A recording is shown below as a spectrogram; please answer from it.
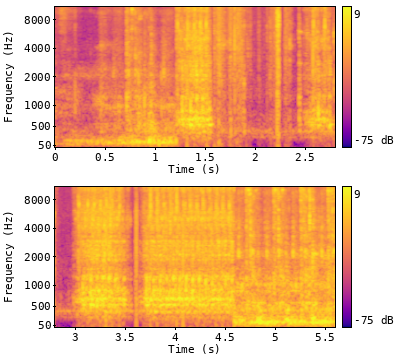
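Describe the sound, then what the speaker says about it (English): Sewing machine running close up while top stitching a seam on a handmade Celine-style bag, a loud steady whirring stitch in several bursts with brief pauses between runs. "let's go ahead and make our first line of top stitching."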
